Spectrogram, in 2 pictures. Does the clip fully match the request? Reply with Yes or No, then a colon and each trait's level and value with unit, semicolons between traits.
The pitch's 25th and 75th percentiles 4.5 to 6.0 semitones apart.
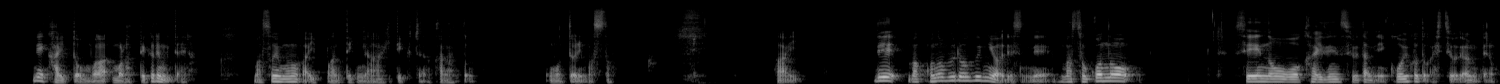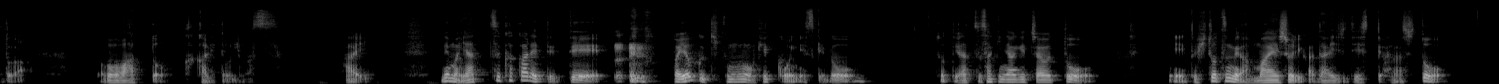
Yes: average, 5.2 semitones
